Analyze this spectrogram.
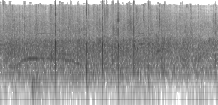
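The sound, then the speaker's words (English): A steady wash of clapping from many hands, a dense crackling patter with a few sharper individual claps standing out, holding at an even, moderately loud level throughout. “of applause. They've done such a good job.”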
